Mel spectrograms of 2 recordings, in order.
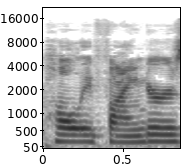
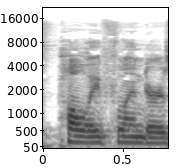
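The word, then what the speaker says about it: Polly Flinders: think two or three poly Flinders and is it Flinders yeah so I just found out that it's not poly finders it's poly Flinders everybody told me thanks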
